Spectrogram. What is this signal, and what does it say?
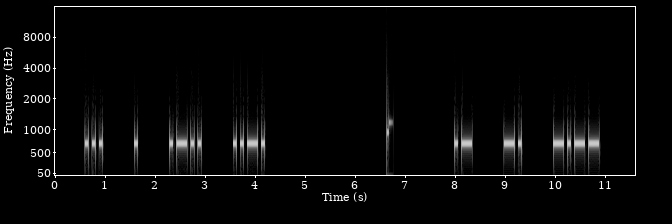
Morse code, heard as a keyed tone, about 17 wpm, spaced as for 10 wpm, 700 Hz. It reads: SELF ANY
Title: 3x Character Spacing - Top 200 Words - 17wpm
